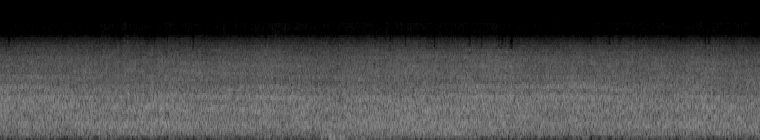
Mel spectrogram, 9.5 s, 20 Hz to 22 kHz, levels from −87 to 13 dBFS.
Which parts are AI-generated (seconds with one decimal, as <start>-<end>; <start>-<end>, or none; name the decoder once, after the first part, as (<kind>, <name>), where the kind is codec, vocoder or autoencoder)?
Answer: 1.2-2.1 (codec, HILCodec)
